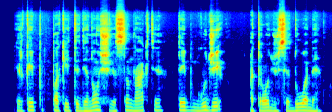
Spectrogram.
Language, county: Lithuanian, Utena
